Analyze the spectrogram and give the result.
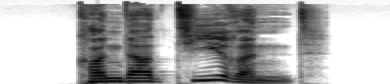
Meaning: present participle of konvertieren
- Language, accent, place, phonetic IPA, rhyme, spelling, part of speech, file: German, Germany, Berlin, [kɔnvɛʁˈtiːʁənt], -iːʁənt, konvertierend, verb, De-konvertierend.ogg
